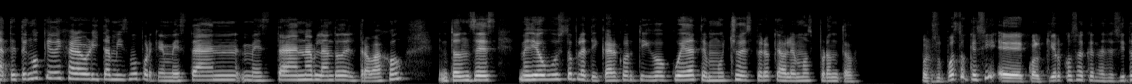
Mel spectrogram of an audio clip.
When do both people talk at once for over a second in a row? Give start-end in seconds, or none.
none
